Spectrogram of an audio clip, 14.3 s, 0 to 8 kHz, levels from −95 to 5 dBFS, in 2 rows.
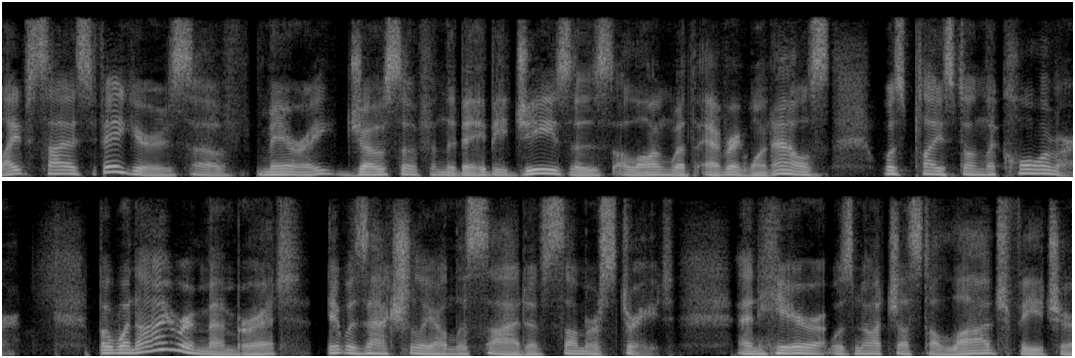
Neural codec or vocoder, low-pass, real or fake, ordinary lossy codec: codec, 16 kHz, 0.8 kbps, ZipCodec; 7.2 kHz; fake; MP3, 64 kbps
